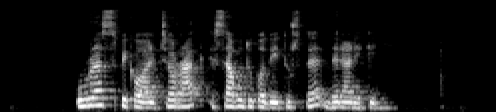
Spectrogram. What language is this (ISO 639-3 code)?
eus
